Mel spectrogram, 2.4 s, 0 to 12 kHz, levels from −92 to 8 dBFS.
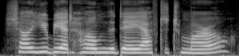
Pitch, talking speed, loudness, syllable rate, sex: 240 Hz, 250 wpm, -17 LUFS, 5.3 syllables/s, female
